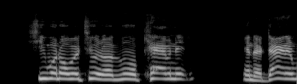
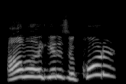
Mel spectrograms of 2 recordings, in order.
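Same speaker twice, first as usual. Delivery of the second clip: plaintive, high-pitched protest; pleading in disbelief, voice pushed up; dismayed question; 7 semitones higher than usual. Acted. Boy protests to Miss Johnson over his pay, dismayed.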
